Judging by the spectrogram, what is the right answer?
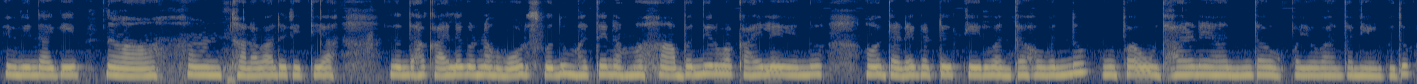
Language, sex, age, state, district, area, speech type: Kannada, female, 45-60, Karnataka, Chikkaballapur, rural, spontaneous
